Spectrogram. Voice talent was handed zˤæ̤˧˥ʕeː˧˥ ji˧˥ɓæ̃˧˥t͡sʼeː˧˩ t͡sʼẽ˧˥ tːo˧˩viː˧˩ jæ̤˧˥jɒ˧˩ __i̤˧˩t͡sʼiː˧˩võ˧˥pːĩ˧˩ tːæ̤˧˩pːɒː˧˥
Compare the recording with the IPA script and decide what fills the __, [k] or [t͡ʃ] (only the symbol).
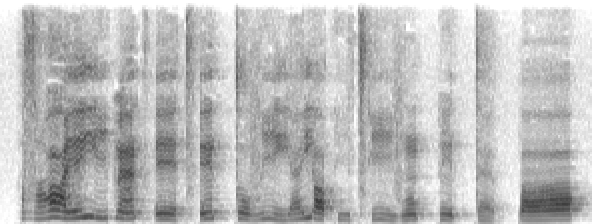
k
